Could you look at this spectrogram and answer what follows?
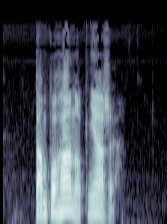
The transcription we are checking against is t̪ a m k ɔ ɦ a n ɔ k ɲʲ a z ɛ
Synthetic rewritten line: t̪ a m p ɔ ɦ a n ɔ k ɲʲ a ʐ ɛ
